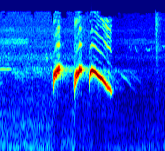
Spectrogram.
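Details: Red-whiskered bulbul singing in a cage to encourage males: a single clean phrase of two short upward whistles followed by a longer whistle gliding down, quiet surroundings.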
